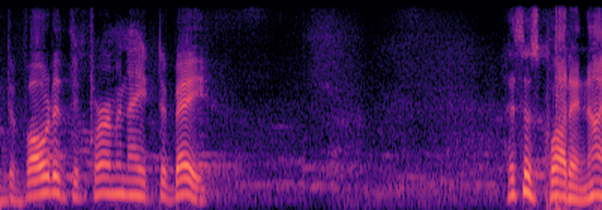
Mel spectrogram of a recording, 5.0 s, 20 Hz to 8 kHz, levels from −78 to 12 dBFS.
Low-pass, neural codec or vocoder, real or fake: 7.2 kHz; codec, 16 kHz, 1 kbps, X-Codec, HuBERT features, trained on balanced general audio; fake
